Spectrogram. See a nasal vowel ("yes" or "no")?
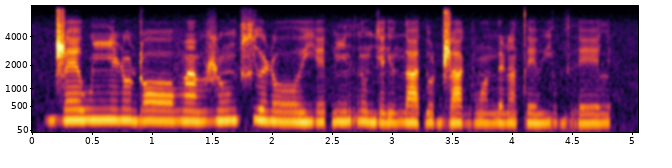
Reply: yes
